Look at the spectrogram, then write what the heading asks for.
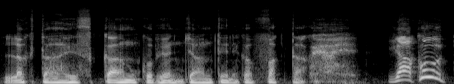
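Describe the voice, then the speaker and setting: A commanding sultan from a historical radio drama, regal and declamatory. The voice is husky and very expressive, recorded close and dry, with a fatherly fondness beneath the measured authority. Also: deep voice, dry recording, exaggerated voice. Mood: stern. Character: commanding Sultan, doting father of a warrior princess.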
